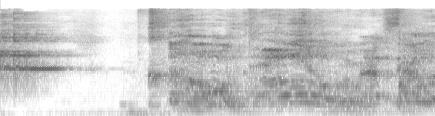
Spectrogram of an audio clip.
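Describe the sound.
Glasses clink together in a toast, a bright ringing tap that hangs briefly before people start talking and chuckling.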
